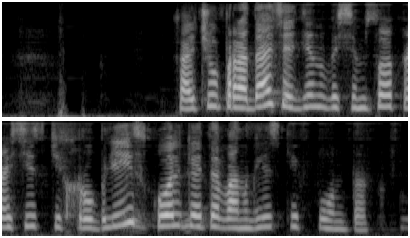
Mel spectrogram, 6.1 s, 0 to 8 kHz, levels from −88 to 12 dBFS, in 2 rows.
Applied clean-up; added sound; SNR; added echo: neural mask model DeepFilterNet 3.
